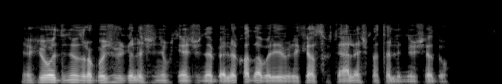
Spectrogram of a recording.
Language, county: Lithuanian, Alytus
